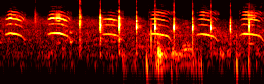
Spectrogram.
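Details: A domestic cat in Bangladesh meows repeatedly, with short arched calls coming about every half second, mixed with sharp clicking taps and some nearby voices.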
